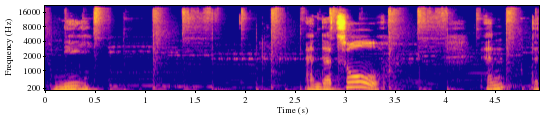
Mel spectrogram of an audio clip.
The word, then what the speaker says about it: knie: dunk which means thanks and for the English C plus n we pronounce both so KN means knee and that's all and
